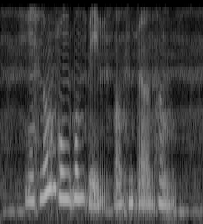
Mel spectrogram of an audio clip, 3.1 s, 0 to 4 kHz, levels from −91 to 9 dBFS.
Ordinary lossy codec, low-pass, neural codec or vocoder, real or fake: none; 3.6 kHz; autoencoder, 44.1 kHz, a latent of 192 numbers a frame, MeloTTS; fake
